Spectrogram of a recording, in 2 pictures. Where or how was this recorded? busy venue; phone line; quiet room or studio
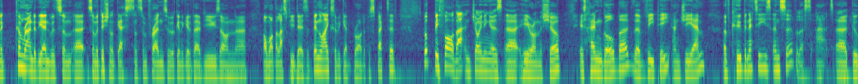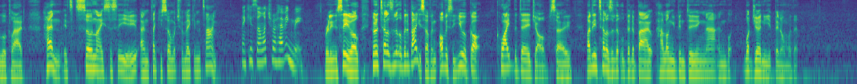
busy venue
